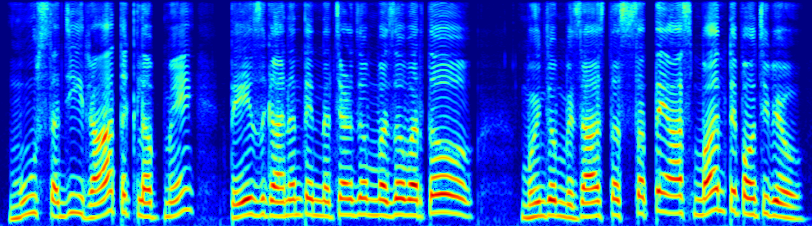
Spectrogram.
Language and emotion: Sindhi, happy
